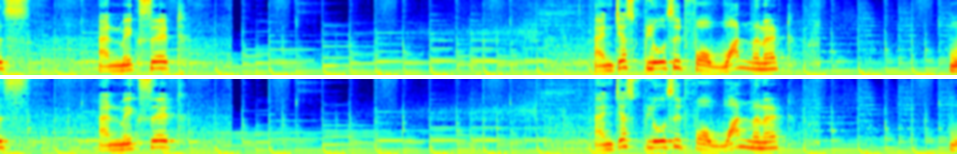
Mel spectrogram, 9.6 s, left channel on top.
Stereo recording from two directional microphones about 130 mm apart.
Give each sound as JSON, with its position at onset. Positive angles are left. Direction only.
{"t": 0.0, "sound": "speech", "side_deg": 40}
{"t": 0.9, "sound": "speech", "side_deg": 25}
{"t": 1.2, "sound": "speech", "side_deg": 40}
{"t": 5.9, "sound": "speech", "side_deg": 45}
